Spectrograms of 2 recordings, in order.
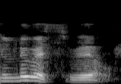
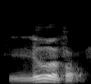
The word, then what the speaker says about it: Louisville: not say louisville okay we do not say lewisville that's not how we pronounce that repeat after me it is lou as then i'm going to the louvre uh vol louisville okay louisville it's real frustrating when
